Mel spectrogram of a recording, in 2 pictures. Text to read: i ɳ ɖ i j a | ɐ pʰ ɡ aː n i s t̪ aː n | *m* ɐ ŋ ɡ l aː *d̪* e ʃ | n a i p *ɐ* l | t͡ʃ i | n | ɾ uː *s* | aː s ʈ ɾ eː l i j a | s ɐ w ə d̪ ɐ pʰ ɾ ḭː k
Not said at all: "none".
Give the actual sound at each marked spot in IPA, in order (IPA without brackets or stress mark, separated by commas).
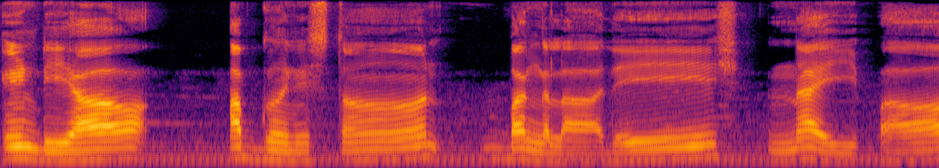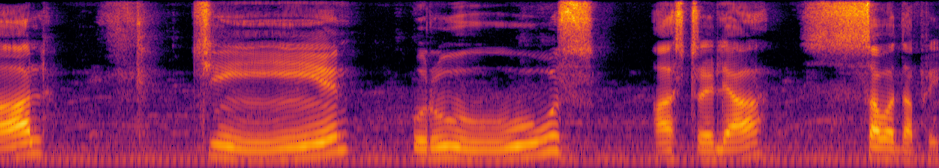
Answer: b, d̪, a, s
